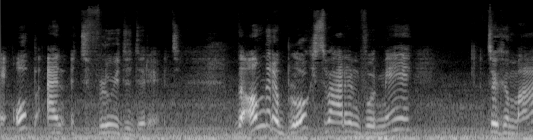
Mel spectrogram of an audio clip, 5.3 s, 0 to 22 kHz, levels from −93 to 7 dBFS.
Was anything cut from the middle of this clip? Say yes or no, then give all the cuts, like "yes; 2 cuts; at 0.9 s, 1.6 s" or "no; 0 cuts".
no; 0 cuts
